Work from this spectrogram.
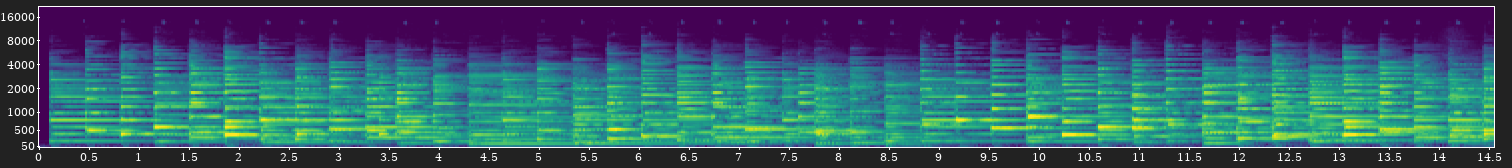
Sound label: Goldberg Variations BWV 988 Variatio 4 a 1 Clav.; KIMIKO ISHIZAKA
